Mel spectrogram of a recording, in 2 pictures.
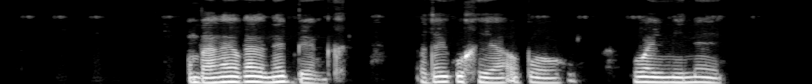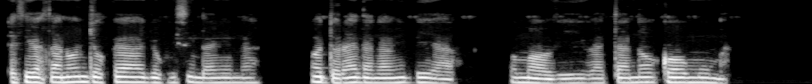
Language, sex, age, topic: Oshiwambo, male, 18-24, finance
